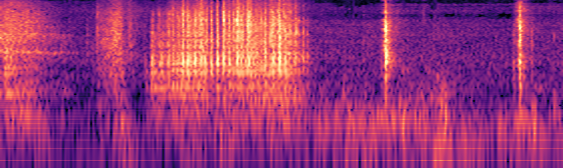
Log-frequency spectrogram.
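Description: A dry, scraping creak of wood grinding against wood on a homemade sheet-metal brake as it tips, a longer rub followed by a couple of short squeaky scrapes, fairly close and quiet.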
